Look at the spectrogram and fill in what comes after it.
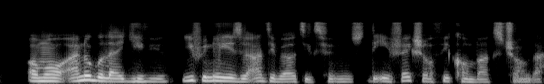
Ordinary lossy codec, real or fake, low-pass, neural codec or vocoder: none; fake; 7.2 kHz; codec, 16 kHz, about 1 kbps, DyCAST, with the encoder's durations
